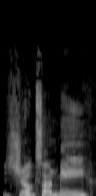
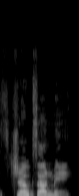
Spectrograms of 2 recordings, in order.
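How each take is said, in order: First: High, slow rueful sing-song; wry self-mockery. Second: Laughing it off; laughing repeat. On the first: Fan laughing at his own dashed hopes, high rueful mockery. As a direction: lift it high and mock yourself. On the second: Fan laughing at his dashed hopes, chuckling. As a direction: chuckle through the words. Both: Real, not acted.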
